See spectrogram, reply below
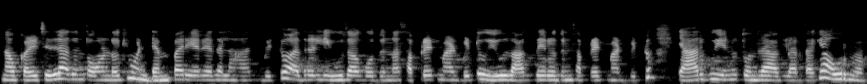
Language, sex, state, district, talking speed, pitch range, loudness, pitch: Kannada, female, Karnataka, Bellary, 165 wpm, 195-215 Hz, -16 LUFS, 205 Hz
